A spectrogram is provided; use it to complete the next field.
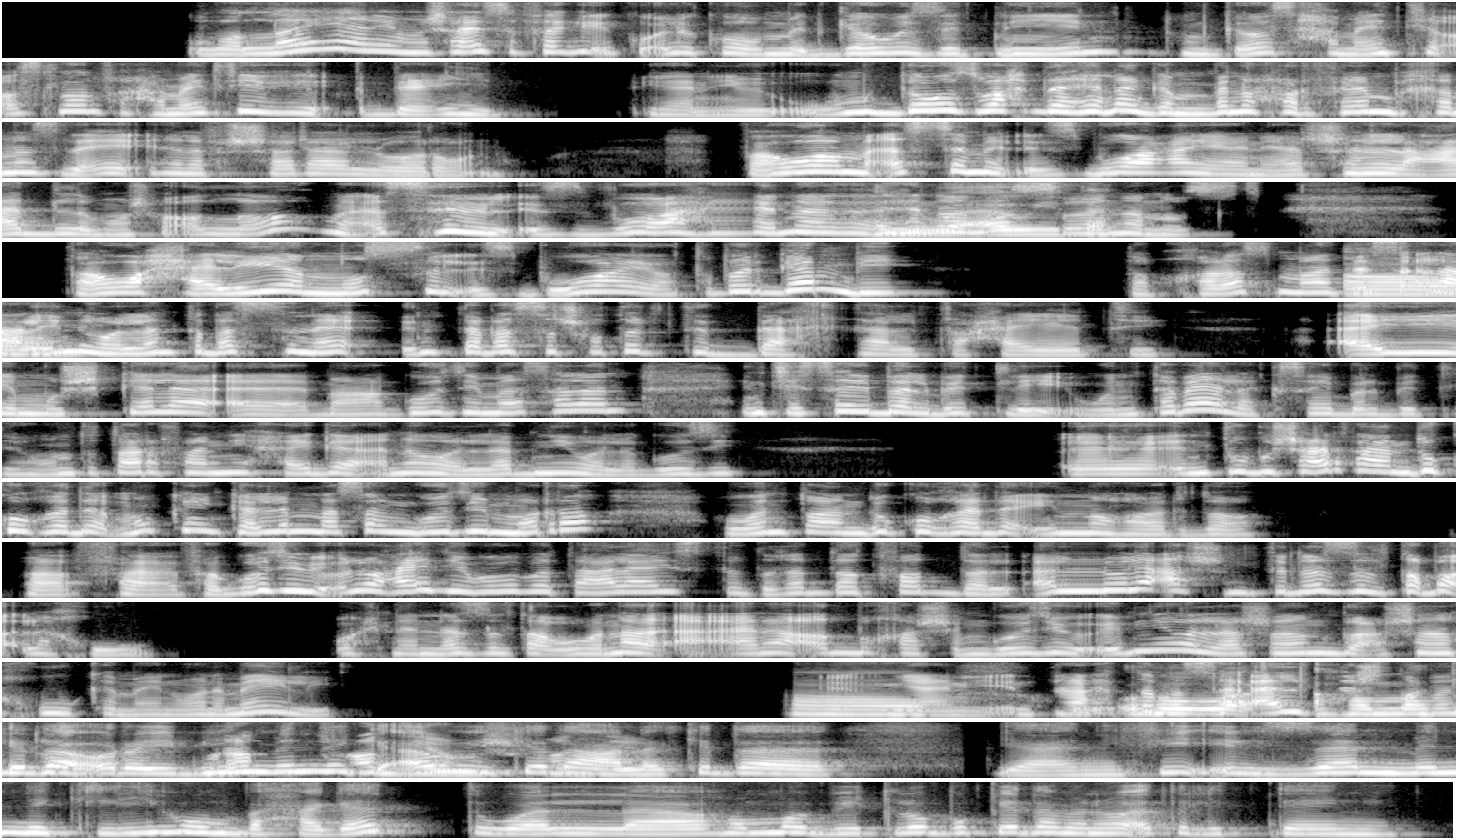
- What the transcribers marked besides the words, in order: unintelligible speech; laughing while speaking: "مقسّم الأسبوع هنا"; tapping
- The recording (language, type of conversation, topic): Arabic, advice, إزاي أتعامل مع تدخل أهل شريكي المستمر اللي بيسبّب توتر بينا؟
